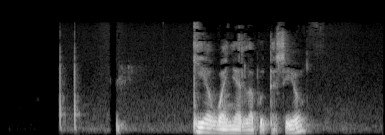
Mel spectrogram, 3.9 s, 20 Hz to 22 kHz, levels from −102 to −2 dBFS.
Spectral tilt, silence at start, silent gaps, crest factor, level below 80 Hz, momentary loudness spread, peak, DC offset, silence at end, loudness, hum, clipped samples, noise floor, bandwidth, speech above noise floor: -7.5 dB/octave; 1.15 s; none; 20 dB; -62 dBFS; 25 LU; -4 dBFS; under 0.1%; 0.8 s; -19 LUFS; none; under 0.1%; -64 dBFS; 11.5 kHz; 46 dB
